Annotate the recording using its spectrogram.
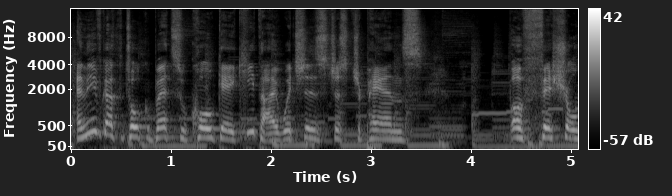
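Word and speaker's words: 特別攻撃隊: Like, two other very specific things that get dropped in this movie are Yokusai and Tokubetsu Koge Kitai. Apologies everyone, it's actually pronounced Gyokusai and Tokubetsu Kogekitai.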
